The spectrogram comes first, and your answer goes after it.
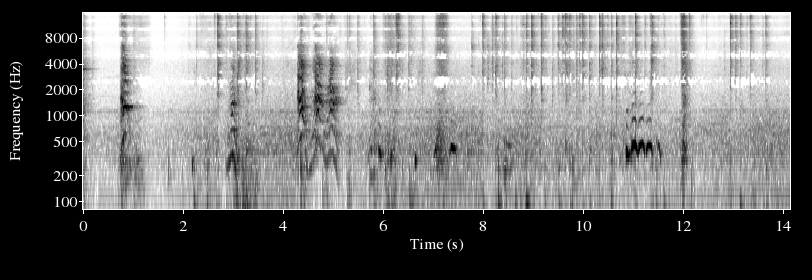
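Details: Eight-week-old American Eskimo puppy at play with a Chihuahua mix inside; scattered sharp yips and small barks spread over the stretch, one longer whiny yelp near the end, with quiet gaps and room noise.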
